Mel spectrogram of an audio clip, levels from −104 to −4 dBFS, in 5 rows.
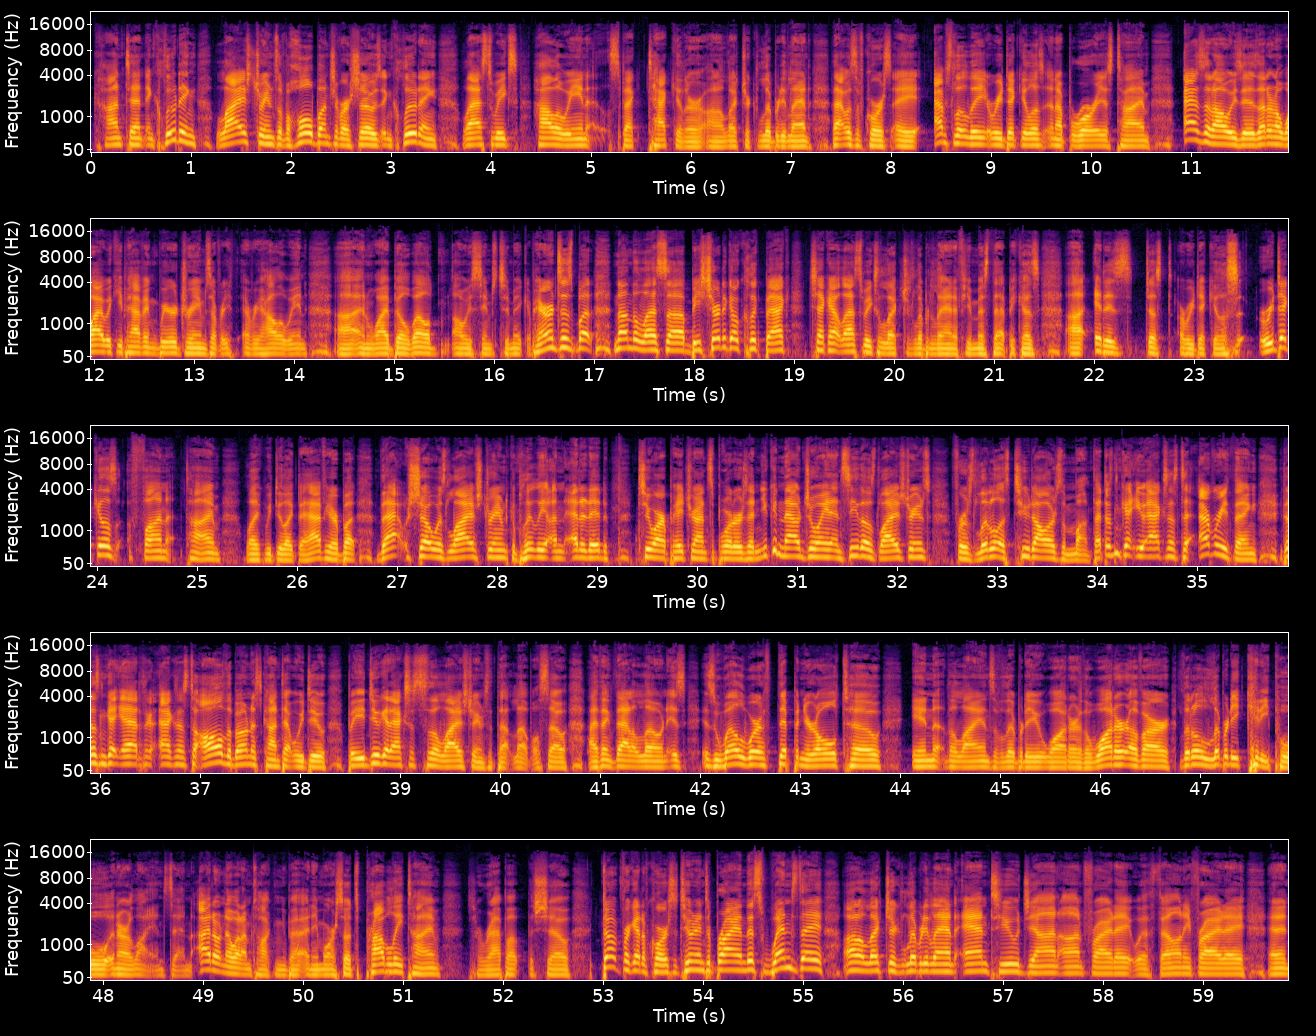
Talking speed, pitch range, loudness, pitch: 225 wpm, 120-175 Hz, -16 LUFS, 145 Hz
